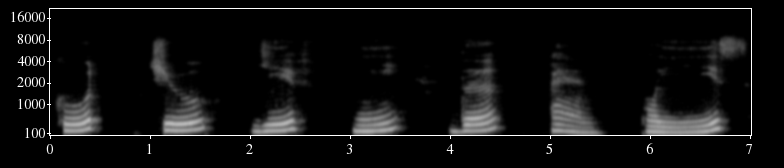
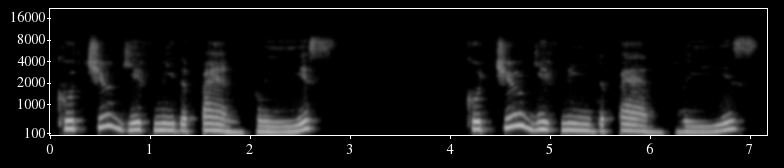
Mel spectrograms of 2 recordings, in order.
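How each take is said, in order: First: Each word separately, with pauses between. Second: Slow model sentence. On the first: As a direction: split the sentence into single words for the class to repeat. (kata demi kata, dengan jeda di antaranya) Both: Shown as a demonstration. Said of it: "Ada yang tahu gimana?".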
